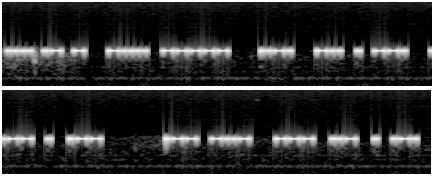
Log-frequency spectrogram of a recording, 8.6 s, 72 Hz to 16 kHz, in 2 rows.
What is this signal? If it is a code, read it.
Morse code, heard as a keyed tone, about 36 wpm, spaced as for 30 wpm, 700 Hz. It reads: HAT 60 F DEG WE W WX OUER
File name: archived / CRSnet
